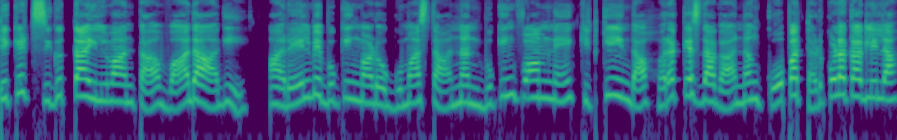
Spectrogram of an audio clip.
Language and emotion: Kannada, angry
